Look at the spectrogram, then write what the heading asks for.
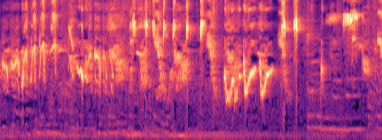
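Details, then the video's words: White-rumped shama delivering a busy song of mixed chattering notes, whistled slurs and high sharp calls, fading toward the end; faint hum beneath. "Kicau Mania Burung Murai Batu"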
